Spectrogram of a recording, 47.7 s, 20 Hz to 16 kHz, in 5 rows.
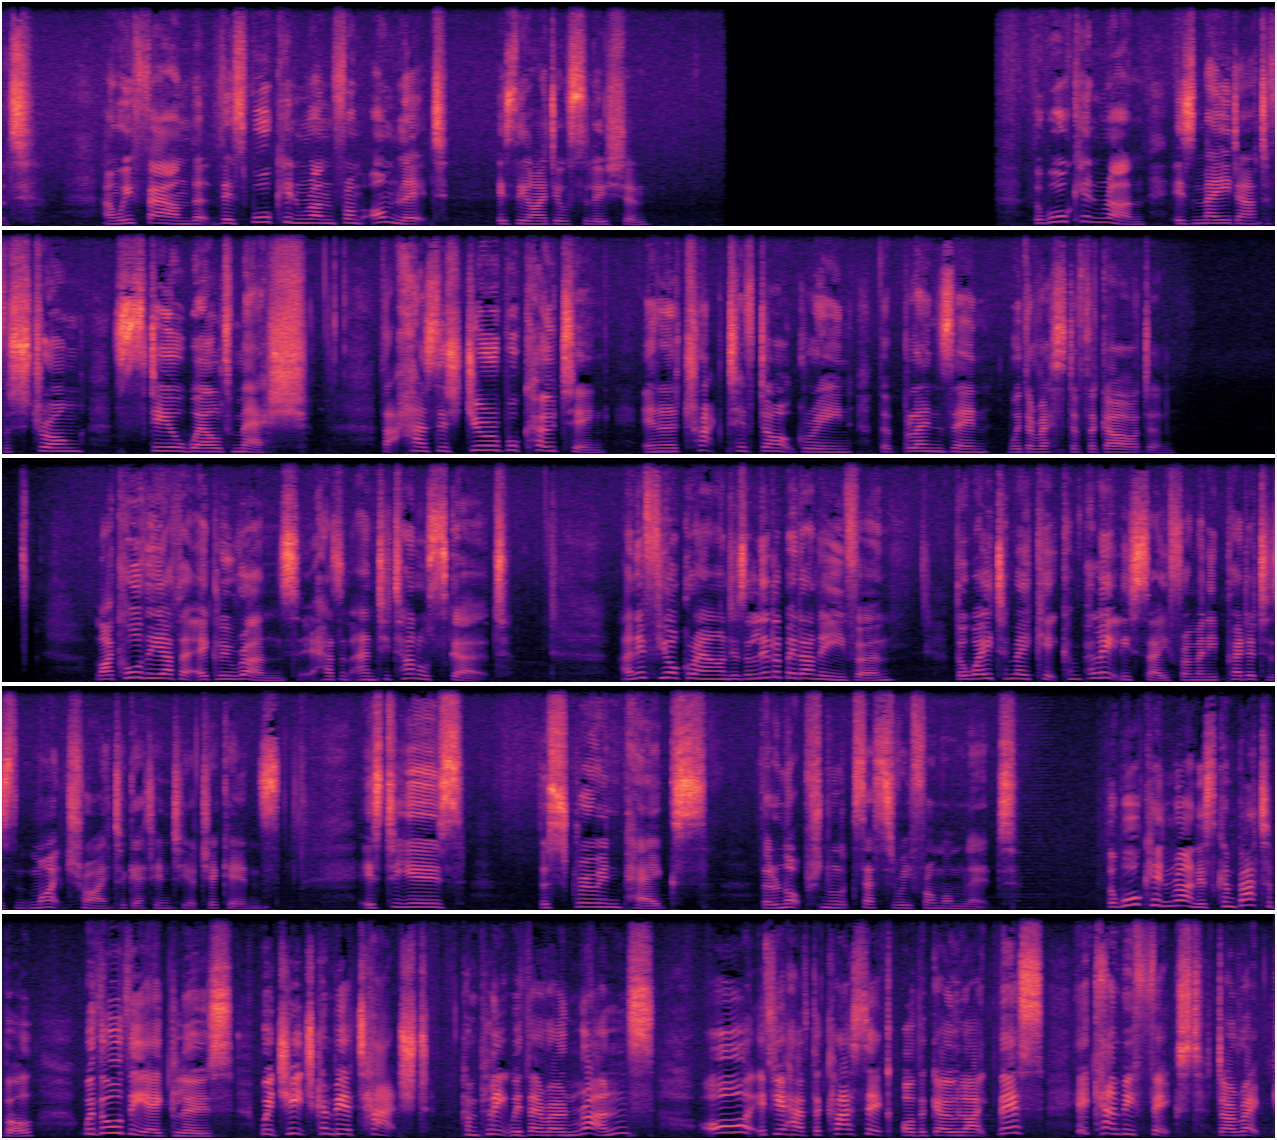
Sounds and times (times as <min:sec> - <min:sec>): Speech: 0:00.0 - 0:04.9, 0:07.7 - 0:18.4, 0:19.8 - 0:22.9, 0:23.7 - 0:30.8, 0:31.4 - 0:32.1, 0:32.7 - 0:36.3, 0:36.9 - 0:47.7.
